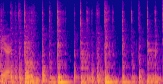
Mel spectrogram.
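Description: Zon electric bass guitar slapped with the thumb: a quick run of sharp, percussive strokes over low bass notes.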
